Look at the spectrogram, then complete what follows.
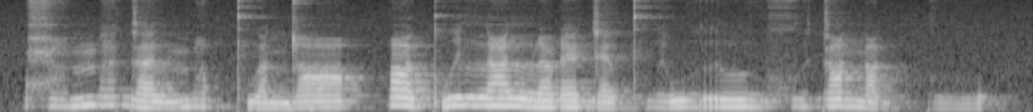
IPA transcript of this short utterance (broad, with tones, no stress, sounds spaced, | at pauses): ħ ɑ̤˧ mː a̤˦ ɡ a˨ l m ɑ̤˦ ʔ kʷʰ ɑ˨ ŋ ɖ ɑ˧ | ɑ˦˨ kʷʼ i˦ lː ɑ˦ lː ɑ˧ ɽ æ˧ ɡ æ˨ kʷʰ æ̤˧ w o̤˧ r lː o̤˧ xʷ æ̤˦ ɡ ɑ˦ ŋ ɑ˨ ɡ kː o̤˨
